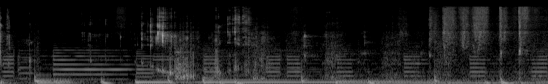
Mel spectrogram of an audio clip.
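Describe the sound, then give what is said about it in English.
Crisp crunching and chewing as someone bites into food with a tricky texture during an ASMR eating session: many crackly bites and mouth sounds over a steady tonal background, with no talking. “So if I bite it in the right spot, it's just gonna like, it's gonna make me cringe a little bit.”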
